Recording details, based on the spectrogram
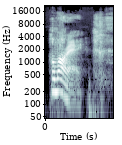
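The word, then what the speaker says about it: ほまれ: I always want to read her name like it rhymes with promare. Yeah, absolutely. Homare.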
